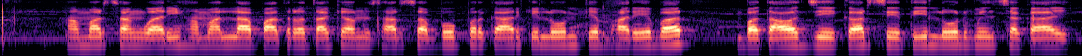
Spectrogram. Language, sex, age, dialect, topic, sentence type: Chhattisgarhi, male, 18-24, Eastern, banking, question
